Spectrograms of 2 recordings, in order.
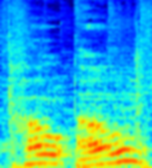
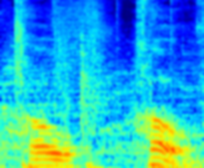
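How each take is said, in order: First: The second syllable starts with a vowel. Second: The second syllable starts with an h sound. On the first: The speaker calls it right. "it's ho oh" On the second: The speaker calls it wrong. "call it ho ho back in the day"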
